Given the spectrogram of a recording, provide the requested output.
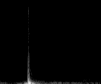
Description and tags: Fist bump kick
Two fists being bumped together. Could be used as a layer in a kick drum.
bump, drum, Fist, kick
